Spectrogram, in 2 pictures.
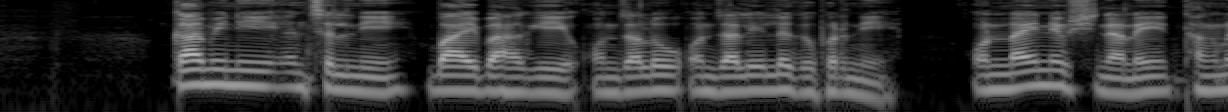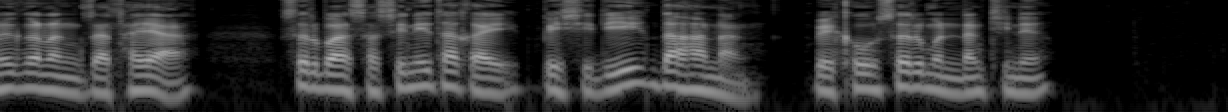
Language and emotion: Bodo, neutral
